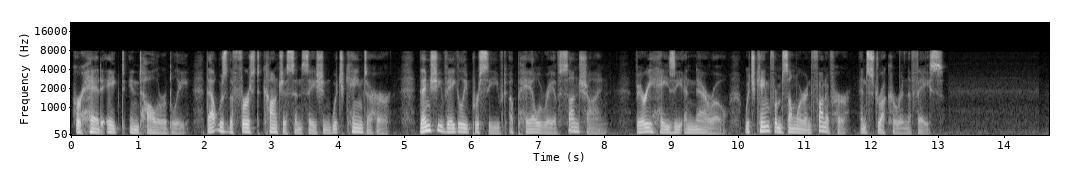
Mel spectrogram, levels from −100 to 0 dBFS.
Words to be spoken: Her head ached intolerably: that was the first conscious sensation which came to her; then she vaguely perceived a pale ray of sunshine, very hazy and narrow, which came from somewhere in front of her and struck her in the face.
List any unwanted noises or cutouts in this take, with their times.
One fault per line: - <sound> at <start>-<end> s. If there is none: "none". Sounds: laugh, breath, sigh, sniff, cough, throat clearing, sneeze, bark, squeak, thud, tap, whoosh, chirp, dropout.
none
